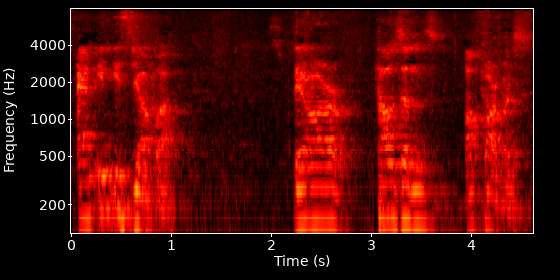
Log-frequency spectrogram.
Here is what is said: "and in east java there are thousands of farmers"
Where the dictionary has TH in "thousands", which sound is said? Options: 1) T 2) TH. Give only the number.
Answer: 1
